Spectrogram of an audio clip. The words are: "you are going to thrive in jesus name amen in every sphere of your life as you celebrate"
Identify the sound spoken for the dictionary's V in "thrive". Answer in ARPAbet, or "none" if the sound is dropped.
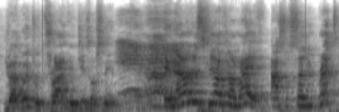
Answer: none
